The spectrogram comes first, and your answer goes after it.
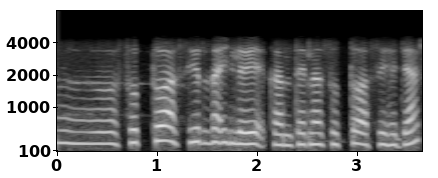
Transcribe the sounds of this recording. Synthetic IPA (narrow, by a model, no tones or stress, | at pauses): sɔt̪ːɔasiɾnaʔiɲləjaʔkant̪ʰɛnasɔt̪ːɔasijɦəd͡ʒaɾ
